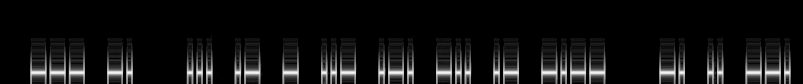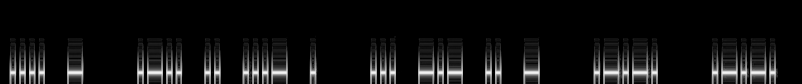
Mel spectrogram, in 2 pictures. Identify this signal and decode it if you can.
Morse code, heard as a keyed tone, about 25 wpm, spaced as for 20 wpm, 550 Hz. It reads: ON SATURDAY NIGHT LIVE SKIT <AR> <AR>
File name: podcast / News headlines-1x-25x20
